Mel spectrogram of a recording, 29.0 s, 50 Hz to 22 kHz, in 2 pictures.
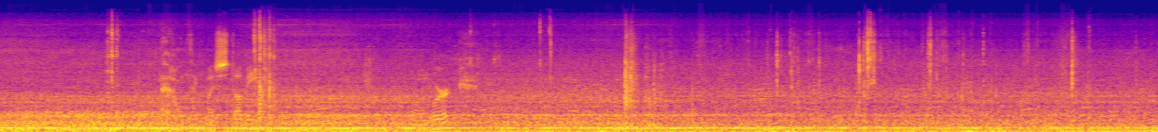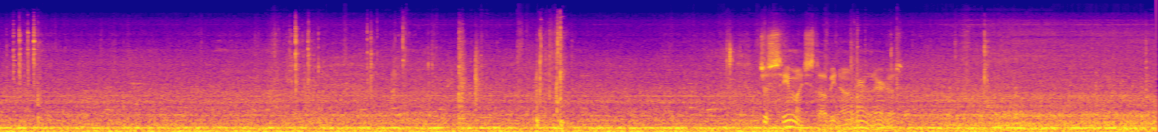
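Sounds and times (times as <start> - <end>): furnace motor humming: 0.0 - 28.9.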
